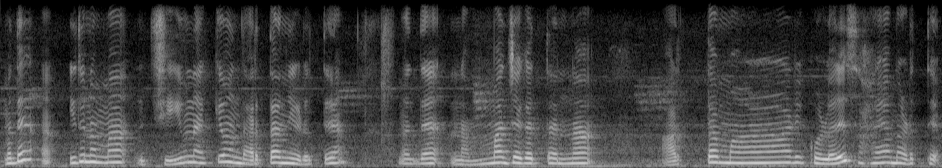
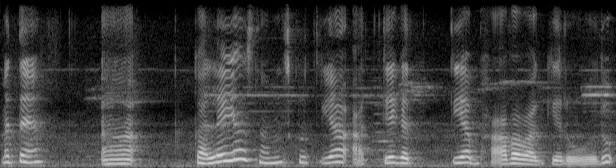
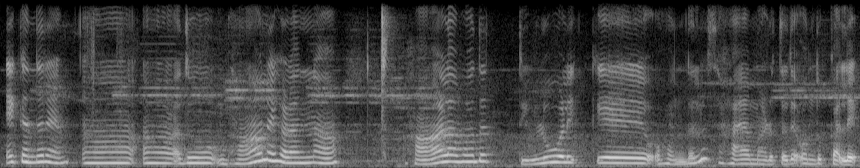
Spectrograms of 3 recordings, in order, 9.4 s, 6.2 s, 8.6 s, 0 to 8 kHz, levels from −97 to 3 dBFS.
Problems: none marked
